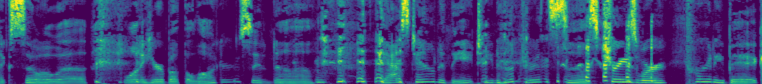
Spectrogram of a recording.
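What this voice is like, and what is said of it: Calm public-radio narrator voice. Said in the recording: “that voice, that NPR voice”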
